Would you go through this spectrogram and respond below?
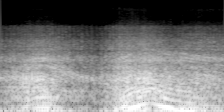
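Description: A motorcycle engine is revved a few times during an FI scanner RPM check, rising and falling in pitch up close, with no one speaking.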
